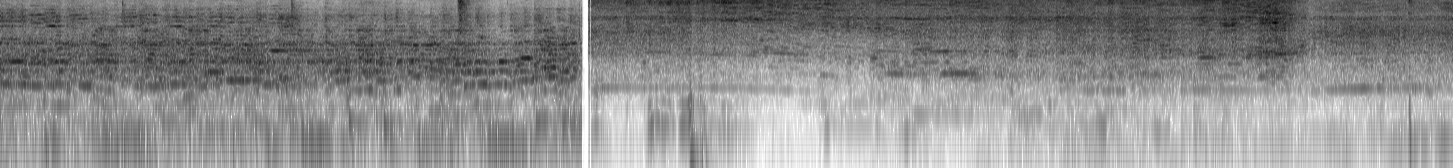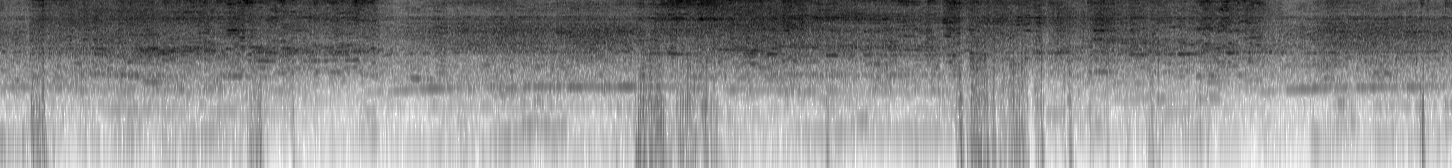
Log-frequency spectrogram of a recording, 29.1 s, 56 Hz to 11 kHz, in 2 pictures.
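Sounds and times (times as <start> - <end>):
angle grinder cutting steel: 5.9 - 29.0.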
